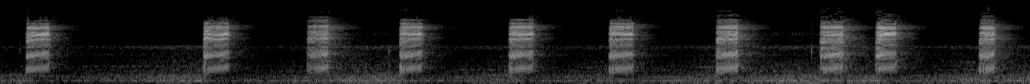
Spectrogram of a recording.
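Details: Shrike harsh chatter used as a trapping lure: about twelve grating, buzzy notes roughly one per second, a few in quick pairs, with a thin constant tone underneath.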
